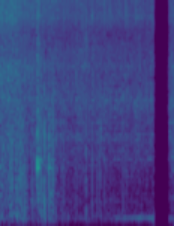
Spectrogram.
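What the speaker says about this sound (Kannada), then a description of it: "ಟೊಮೆಟೊ ಸ್ವಲ್ಪ ಚೆನ್ನಾಗಿ ಫ್ರೈ ಆಗಲಿ." Tomato frying in a pan for a groundnut and potato sambhar gives a steady, close sizzle with faint stirring, then cuts out briefly near the end.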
